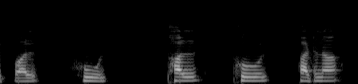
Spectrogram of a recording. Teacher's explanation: देखिए दोनों का उच्चारण का, इसका उच्चारण स्थान, इसका बिना बिंदु वाला, बिना नुक्ता वाला, दो होंठ, जो दोनों होंठ क्या हो जाएगा इसमें? दोनों होंठ को मिलने से इस फ का उच्चारण किया जाता है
